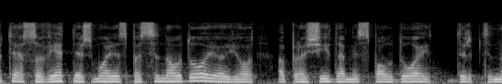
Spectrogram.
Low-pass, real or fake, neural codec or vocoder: 7.2 kHz; fake; vocoder, 44.1 kHz, 128 mel bands every 512 samples, BigVGAN v2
